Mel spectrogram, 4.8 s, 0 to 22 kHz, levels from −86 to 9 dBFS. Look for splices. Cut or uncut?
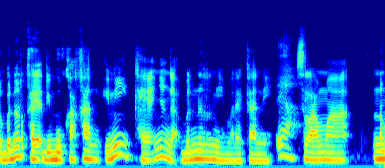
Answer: uncut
